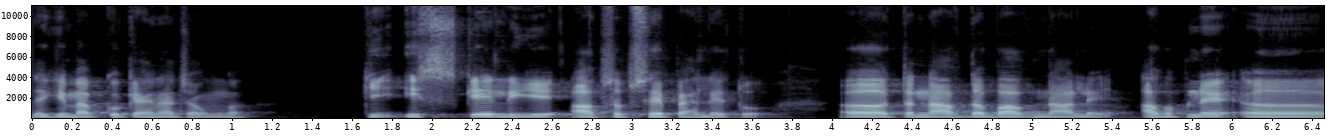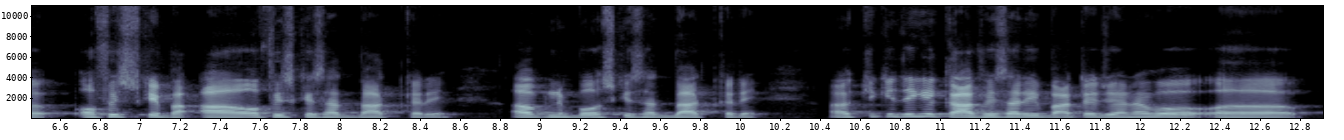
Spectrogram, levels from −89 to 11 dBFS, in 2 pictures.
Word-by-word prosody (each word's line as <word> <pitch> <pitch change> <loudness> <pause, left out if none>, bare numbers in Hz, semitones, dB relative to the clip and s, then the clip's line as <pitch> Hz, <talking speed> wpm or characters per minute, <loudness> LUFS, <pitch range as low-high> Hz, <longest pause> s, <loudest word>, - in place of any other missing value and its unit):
देखिए 130 +3 -1
मैं 145 - +2
आपको 145 0 -5
कहना 125 0 0
चाहूँगा 110 0 -7 0.6
कि 205 - 0 0.2
इसके 195 +2 +3
लिए 125 - +2
आप 130 0 +5
सबसे 145 +4 +2
पहले 110 -1 -3
तो - - -5 0.4
अ, - - -2 0.3
तनाव 145 +3 +3
दबाव 135 -2 +2
ना 110 -2 0
लें 110 - -6 0.2
आप 165 0 +3
अपने 190 +4 +2
अ, - - -4 0.7
ऑफ़िस 195 +5 -3
के 175 -2 +4
बा - - +3
अ, 130 - -3 0.2
ऑफ़िस 135 +6 -2
के 150 - -4
साथ 145 +1 -3
बात 115 +1 -1
करें, - - -6 0.3
आप 150 0 +4
अपने 165 +2 -4
बॉस 140 0 -1
के 155 - -5
साथ 145 -1 -5
बात 115 0 +1
करें। - - -5 0.4
अ, - - -1
क्योंकि 220 0 -8
देखिए 220 +1 +1
काफ़ी 150 -3 +4
सारी 160 0 0
बातें 155 +3 -1
जो 140 - -2
है 140 - -2
ना 165 - -3
वो 155 - +1
अ, 120 -1 -2
145 Hz, 220 wpm, -23 LUFS, 125-165 Hz, 0.7 s, आप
